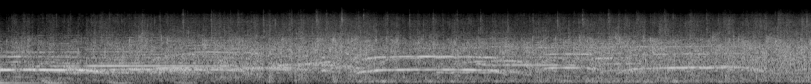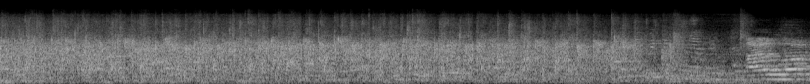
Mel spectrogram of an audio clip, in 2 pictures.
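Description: A crowd cheers and whoops loudly in a large room.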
